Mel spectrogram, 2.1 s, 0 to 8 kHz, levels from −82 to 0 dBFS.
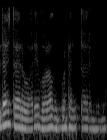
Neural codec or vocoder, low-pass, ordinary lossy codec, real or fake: codec, 24 kHz, 0.9 kbps, WavTokenizer, medium speech release version 1; 7.2 kHz; Opus, 32 kbps; fake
